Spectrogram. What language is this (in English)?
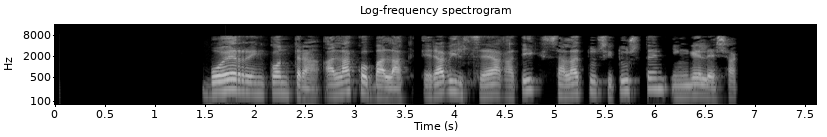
Basque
